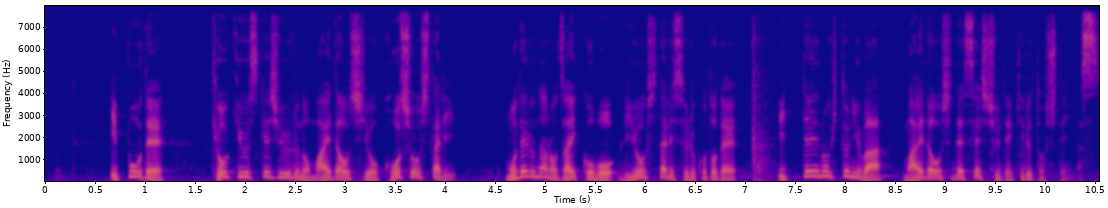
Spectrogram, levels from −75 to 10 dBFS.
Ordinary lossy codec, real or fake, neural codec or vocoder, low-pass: none; real; none; none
